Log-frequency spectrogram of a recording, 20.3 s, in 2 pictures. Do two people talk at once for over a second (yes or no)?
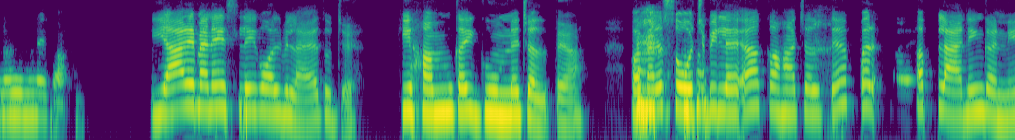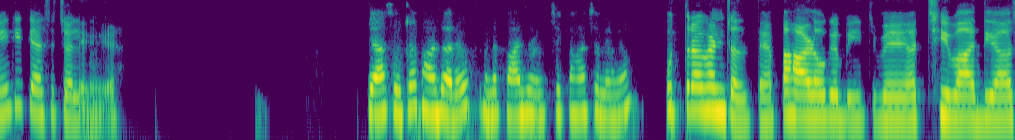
no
